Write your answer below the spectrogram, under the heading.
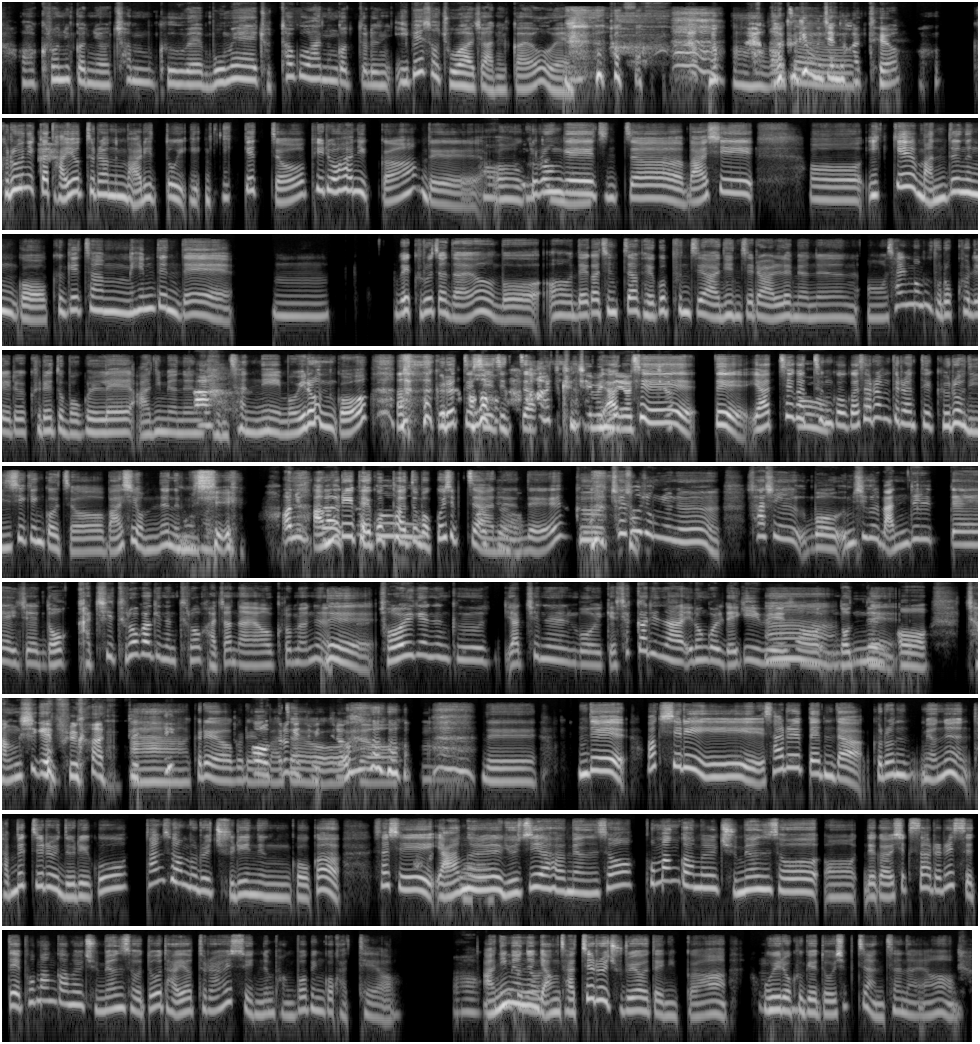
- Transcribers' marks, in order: laugh; laughing while speaking: "아 그게 문제인 것 같아요"; laugh; tapping; laugh; laughing while speaking: "아 그 재밌네요"; other background noise; laughing while speaking: "음식"; background speech; laugh; laughing while speaking: "장식에 불과한 느낌?"; laugh
- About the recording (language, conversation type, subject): Korean, advice, 다이어트 계획을 오래 지키지 못하는 이유는 무엇인가요?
